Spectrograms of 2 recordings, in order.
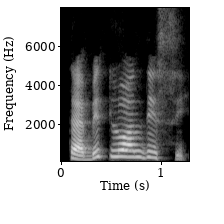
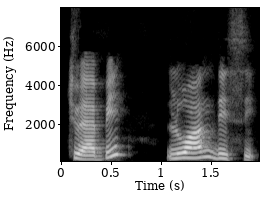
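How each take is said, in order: First: The first word shrinks to a t-sound. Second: The first word is a full separate syllable.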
